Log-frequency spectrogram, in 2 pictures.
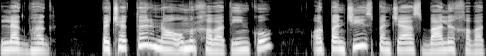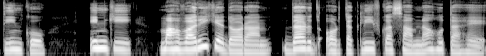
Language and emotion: Urdu, neutral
